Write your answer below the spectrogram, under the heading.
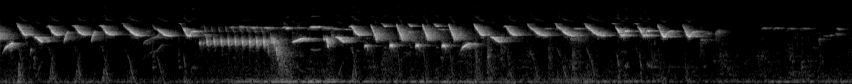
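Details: Canary singing vigorously in a unique cengkok song style: rapid runs of repeated high, down-slurred notes, a lower buzzy rolling trill in the middle, then more quick repeated notes before fading to near silence.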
